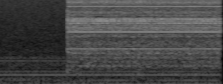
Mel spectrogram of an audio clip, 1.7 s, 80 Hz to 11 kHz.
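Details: Automotive relay bench test, coils 85/86 powered, meter across 87 and 30: faint hum then steady high continuity beep, showing the relay contacts close and the relay works.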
